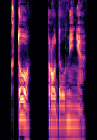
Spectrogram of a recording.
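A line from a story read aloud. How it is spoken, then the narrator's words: Quiet. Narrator (Russian): спросил негромко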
